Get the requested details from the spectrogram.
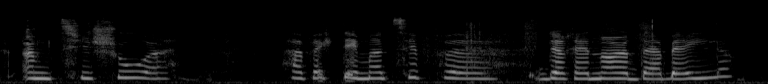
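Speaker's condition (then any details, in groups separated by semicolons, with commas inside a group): Ataxia; degenerative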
